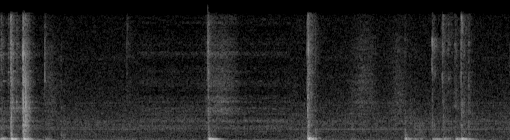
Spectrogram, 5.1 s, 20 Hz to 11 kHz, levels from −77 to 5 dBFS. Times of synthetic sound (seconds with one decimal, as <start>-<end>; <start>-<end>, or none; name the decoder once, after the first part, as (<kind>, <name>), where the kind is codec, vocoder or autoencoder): 0.0-0.4 (codec, SNAC); 1.4-2.9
